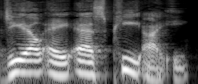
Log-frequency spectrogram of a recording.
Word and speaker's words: Glaspie: People often don't know how to pronounce it or spell it once I say it. So that's right. It's Glaspie.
